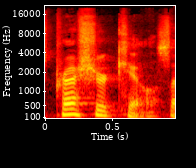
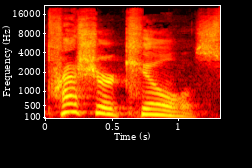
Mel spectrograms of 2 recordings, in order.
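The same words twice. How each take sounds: First: Said in the usual way. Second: "pressure kills" drawn out slowly, weight on "pressure"; slow emphasis. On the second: Shown as a demonstration. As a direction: lean on "pressure" and let "kills" fall slowly.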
